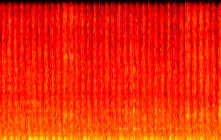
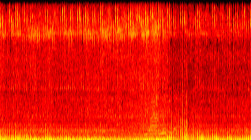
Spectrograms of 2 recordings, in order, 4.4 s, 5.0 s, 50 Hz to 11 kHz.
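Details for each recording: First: 1972 VW Beetle sat over three months in wet weather, first start attempt after 3 hours battery charging; starter churns evenly about twice per second, never catches, battery fading. No spark, ignition to be checked. Crank no start, no spark. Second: 1972 VW Beetle started for the first time after sitting over three months in wet weather, battery charged about three hours, starting fluid in the carb: a low, steady air-cooled chug with one brief rattle. Running normally.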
